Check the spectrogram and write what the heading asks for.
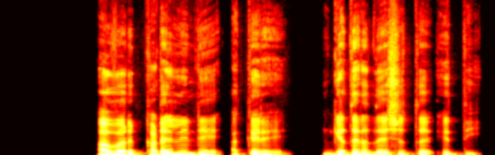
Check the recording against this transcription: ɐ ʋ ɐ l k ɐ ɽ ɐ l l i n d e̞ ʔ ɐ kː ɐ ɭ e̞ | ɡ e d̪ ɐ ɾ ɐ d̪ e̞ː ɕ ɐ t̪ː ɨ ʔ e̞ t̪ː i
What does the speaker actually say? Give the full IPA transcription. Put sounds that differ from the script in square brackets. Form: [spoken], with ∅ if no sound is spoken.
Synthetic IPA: ɐ ʋ ɐ [r] k ɐ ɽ ɐ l l i n d e̞ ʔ ɐ kː ɐ [ɾ] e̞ | ɡ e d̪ ɐ ɾ ɐ d̪ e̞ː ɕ ɐ t̪ː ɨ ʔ e̞ t̪ː i

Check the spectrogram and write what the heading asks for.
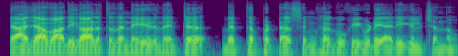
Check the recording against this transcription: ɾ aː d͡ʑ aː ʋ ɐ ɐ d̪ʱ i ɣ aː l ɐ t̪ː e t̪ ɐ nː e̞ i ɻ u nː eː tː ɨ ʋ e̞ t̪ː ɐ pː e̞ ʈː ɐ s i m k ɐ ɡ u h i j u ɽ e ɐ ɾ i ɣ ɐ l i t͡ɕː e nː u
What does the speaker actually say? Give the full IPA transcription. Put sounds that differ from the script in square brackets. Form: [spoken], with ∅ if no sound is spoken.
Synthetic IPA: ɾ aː d͡ʑ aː ʋ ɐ ɐ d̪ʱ i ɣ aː l ɐ t̪ː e t̪ ɐ nː e̞ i ɻ u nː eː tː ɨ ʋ e̞ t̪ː ɐ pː e̞ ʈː ɐ s i m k ɐ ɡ u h i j u ɽ e ɐ ɾ i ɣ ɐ l i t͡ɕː e nː u

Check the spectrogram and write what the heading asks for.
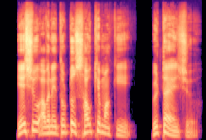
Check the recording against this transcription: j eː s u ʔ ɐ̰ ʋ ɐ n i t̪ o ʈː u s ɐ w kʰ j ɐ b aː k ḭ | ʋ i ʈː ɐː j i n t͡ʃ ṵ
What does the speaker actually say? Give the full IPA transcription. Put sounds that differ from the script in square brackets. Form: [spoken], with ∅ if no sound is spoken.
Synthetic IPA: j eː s u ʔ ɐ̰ ʋ ɐ n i t̪ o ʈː u s ɐ w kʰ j ɐ [m] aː k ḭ | ʋ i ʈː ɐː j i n t͡ʃ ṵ

